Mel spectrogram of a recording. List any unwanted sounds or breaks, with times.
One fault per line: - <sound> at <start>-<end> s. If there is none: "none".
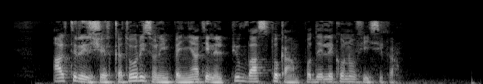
none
